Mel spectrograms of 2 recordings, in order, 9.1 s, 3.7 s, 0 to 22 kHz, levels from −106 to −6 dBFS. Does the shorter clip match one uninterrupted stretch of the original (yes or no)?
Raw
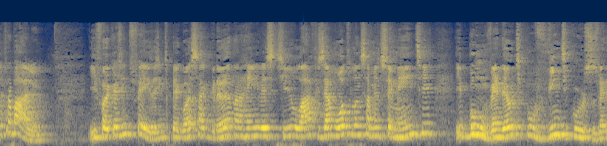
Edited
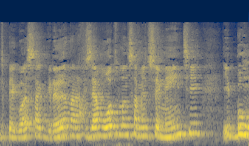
no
